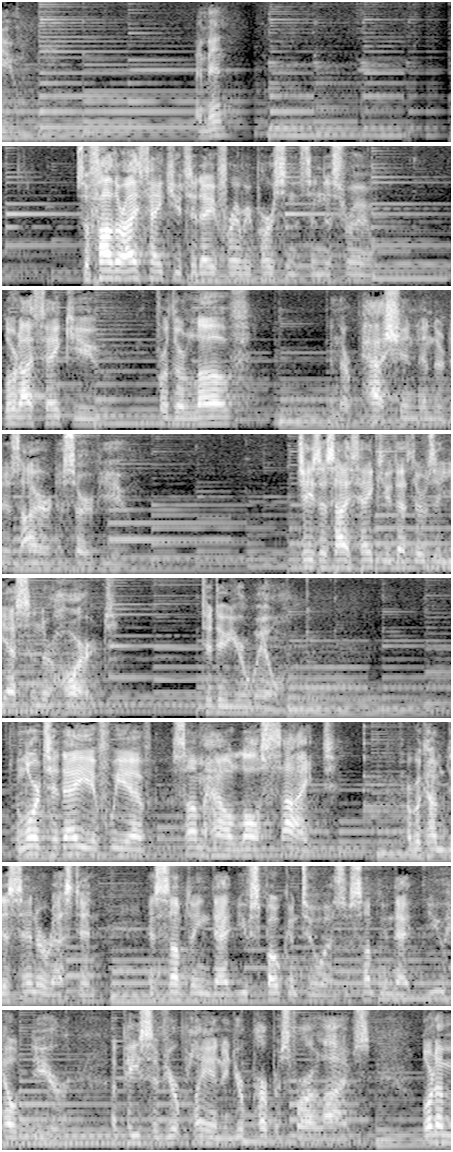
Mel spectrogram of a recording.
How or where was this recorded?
large echoing room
